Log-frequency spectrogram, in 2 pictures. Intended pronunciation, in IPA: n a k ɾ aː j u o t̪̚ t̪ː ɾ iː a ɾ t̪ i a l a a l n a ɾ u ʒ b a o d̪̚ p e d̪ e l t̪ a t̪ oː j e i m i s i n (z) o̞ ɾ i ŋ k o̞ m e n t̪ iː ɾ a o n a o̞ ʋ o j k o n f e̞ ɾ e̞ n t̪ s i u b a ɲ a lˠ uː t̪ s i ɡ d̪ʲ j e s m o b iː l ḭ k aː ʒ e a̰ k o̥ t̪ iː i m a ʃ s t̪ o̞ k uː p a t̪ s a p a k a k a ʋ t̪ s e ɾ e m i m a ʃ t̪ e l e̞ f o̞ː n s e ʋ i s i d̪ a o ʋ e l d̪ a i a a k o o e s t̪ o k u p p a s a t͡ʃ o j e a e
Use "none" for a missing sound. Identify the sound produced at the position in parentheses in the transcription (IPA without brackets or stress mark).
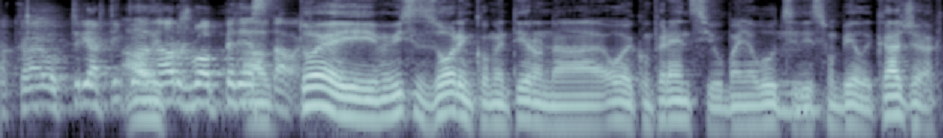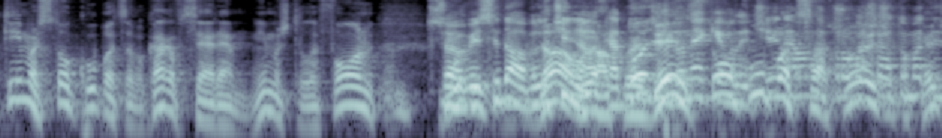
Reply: z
